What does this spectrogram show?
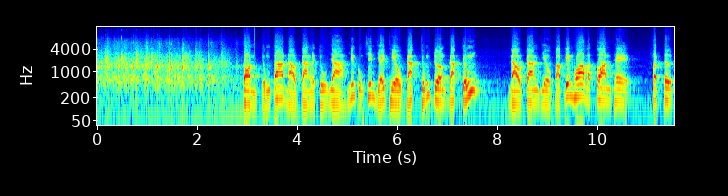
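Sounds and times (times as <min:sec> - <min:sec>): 
audience applause welcoming performers at a Buddhist community course: 0:00.0 - 0:02.9
speech: 0:03.0 - 0:11.5.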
